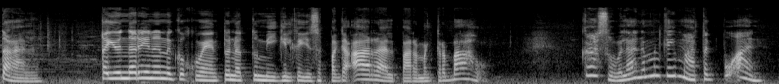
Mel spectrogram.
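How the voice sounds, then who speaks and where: A caring Filipino aunt. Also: female voice, mid-range voice, very animated, normal speed, a bit bright, soft background music. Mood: gently nagging. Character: caring middle-aged aunt, gently reproving. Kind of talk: Filipino radio drama acting.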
